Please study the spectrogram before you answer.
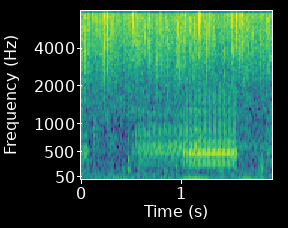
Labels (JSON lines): {"label": "biophony, croak", "recorder": "SoundTrap 500"}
